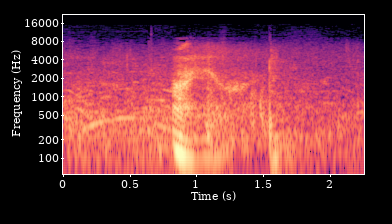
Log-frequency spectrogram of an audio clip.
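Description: Low murmur of indistinct voices, with one short, louder vocal sound about a second in that rises in pitch.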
